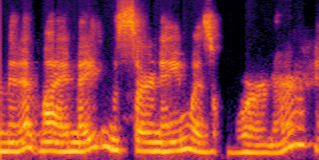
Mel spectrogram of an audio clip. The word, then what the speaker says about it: Werner: mispronounced in california as warner because we didn't live that far from the warner brothers studios it should be pronounced more like vana in the german and the original german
